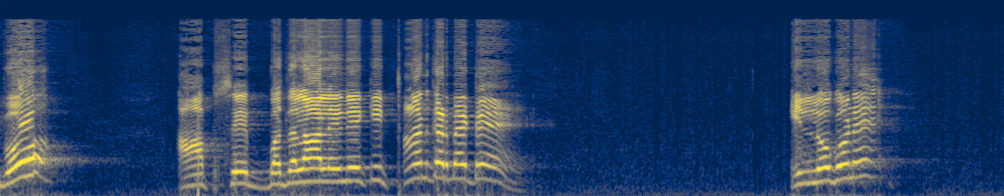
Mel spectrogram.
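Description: An elderly man speaks emphatically into a microphone, in short bursts with pauses.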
